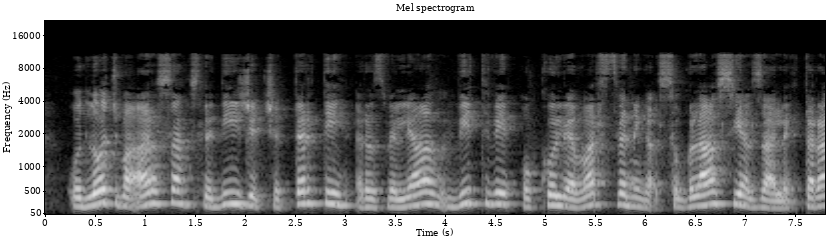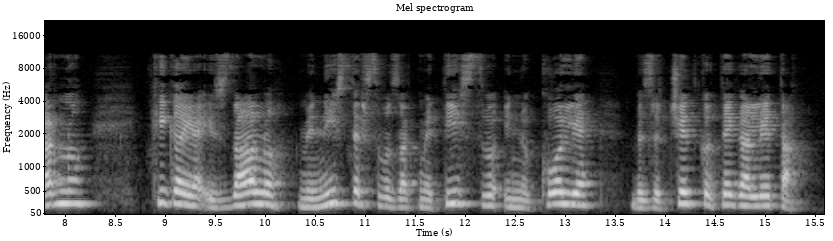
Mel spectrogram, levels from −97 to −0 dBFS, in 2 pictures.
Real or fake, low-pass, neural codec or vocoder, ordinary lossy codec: real; 10.8 kHz; none; MP3, 64 kbps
